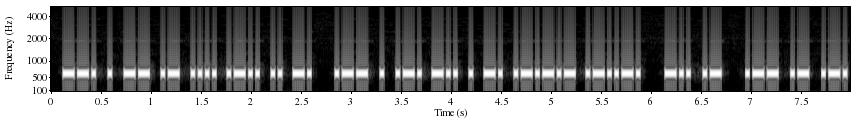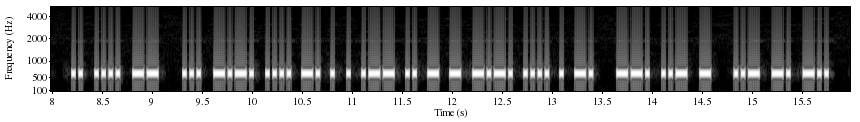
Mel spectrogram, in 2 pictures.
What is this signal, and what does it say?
Morse code, heard as a keyed tone, about 33 wpm, 630 Hz. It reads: GEMAHLIN WERDEN." DA WAR IHM SCHNEEWITTCHEN GUT UND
